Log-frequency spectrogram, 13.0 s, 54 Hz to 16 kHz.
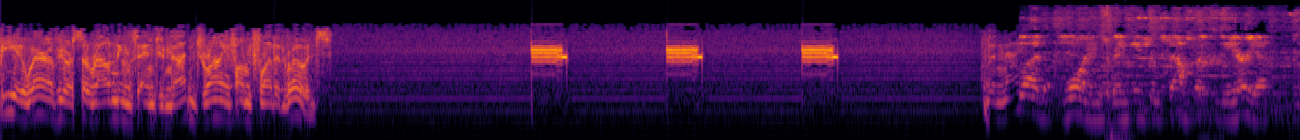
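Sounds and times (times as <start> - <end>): steady low hum: 0.0 - 12.4
data tone bursts: 5.3 - 5.7, 6.7 - 7.1, 8.0 - 8.4.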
